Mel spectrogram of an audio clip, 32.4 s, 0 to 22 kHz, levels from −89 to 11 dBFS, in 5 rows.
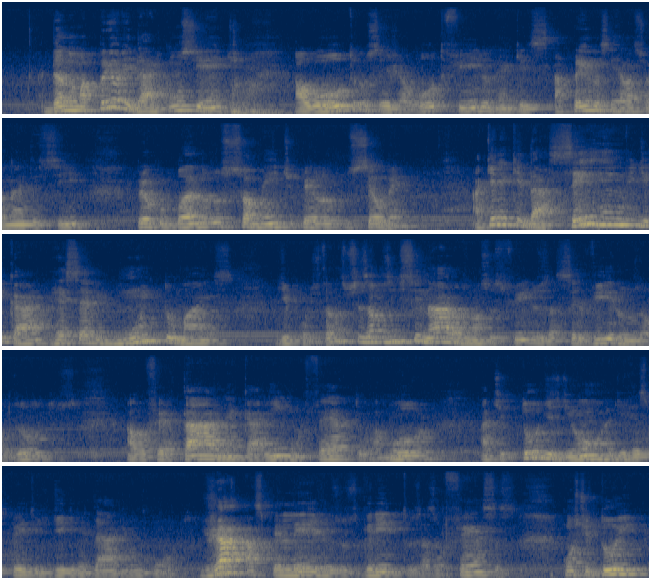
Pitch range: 115-155 Hz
